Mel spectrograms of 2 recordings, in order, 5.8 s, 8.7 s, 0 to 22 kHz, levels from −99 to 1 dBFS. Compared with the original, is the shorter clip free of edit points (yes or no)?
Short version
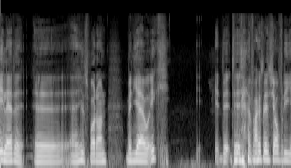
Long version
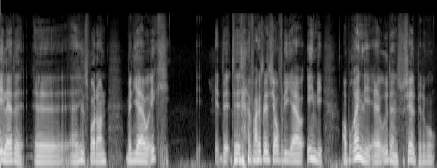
yes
